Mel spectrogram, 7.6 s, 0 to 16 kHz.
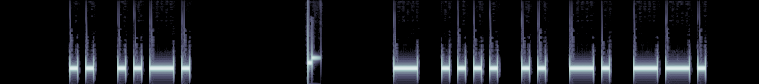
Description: Morse code, heard as a keyed tone, about 15 wpm, 700 Hz. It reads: IF THING
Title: Sentences from Top 100 Words - New Word Drill - 15wpm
